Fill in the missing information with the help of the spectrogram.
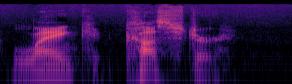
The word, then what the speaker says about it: Lancaster: Not taken to task, but Faust on Twitter said, you keep mispronouncing Lancaster, PA. And I said, well, spell it phonetically for me. And he spelled it LANCCUSTER, Lancaster. You know Pennsylvania.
